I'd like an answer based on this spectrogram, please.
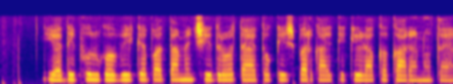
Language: Magahi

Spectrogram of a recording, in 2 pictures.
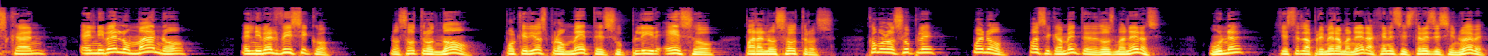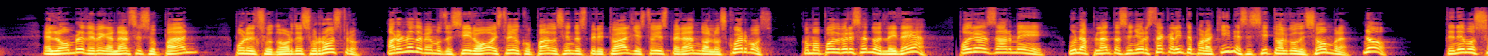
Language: Spanish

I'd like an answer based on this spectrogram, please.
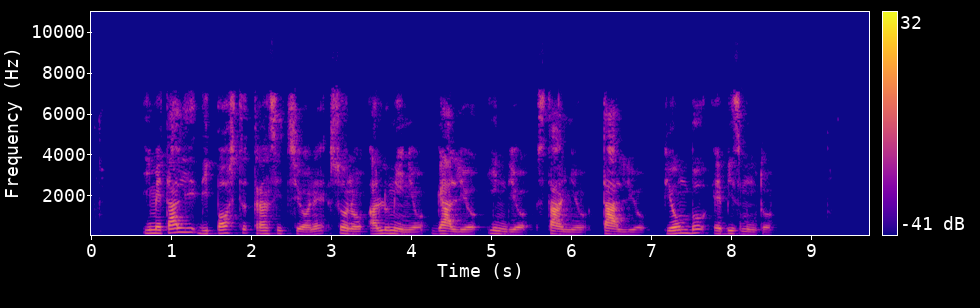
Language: Italian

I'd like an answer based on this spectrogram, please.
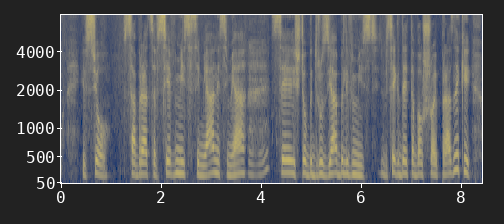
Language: Russian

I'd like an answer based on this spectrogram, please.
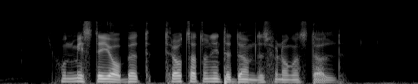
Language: Swedish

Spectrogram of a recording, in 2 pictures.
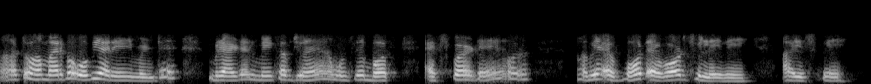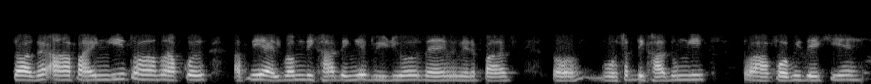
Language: Urdu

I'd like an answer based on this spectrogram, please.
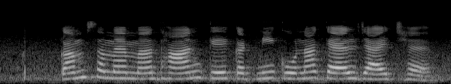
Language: Maithili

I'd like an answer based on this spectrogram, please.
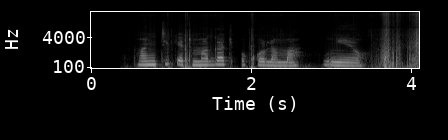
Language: Luo (Kenya and Tanzania)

